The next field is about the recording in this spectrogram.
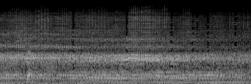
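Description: A scooter engine drones steadily outside a window as it passes, its buzzing tone swelling slightly and fading over a couple of seconds with no one speaking.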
